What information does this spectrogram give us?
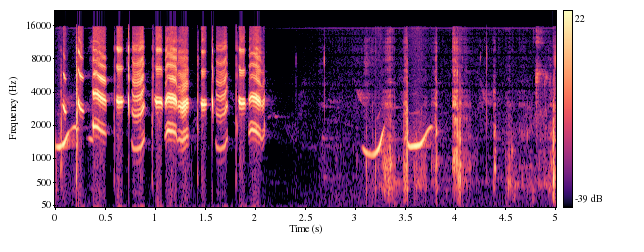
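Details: Talking parrot reproducing Punjabi sentences in rapid, harmonic, voice-like syllables for two seconds, then after a short gap, rising and looping whistled notes.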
